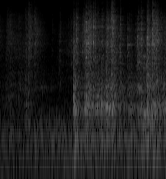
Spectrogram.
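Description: Metal scissor dies, the moulds into which scissor blanks are struck, clink and rattle against each other as they're handled, a light jangle that grows busier and louder halfway through, with no talking.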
